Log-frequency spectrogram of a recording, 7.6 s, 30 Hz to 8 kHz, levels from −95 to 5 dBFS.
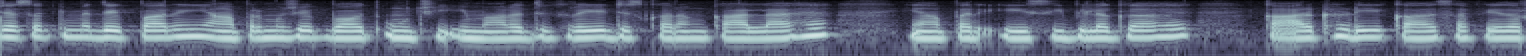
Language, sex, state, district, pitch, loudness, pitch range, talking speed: Hindi, female, Chhattisgarh, Sukma, 185 Hz, -16 LUFS, 180-200 Hz, 265 wpm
